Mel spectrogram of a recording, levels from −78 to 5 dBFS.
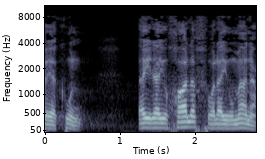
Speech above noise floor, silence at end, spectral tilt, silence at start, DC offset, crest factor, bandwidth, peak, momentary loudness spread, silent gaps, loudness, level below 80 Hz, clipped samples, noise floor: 35 dB; 0 s; -5 dB/octave; 0 s; under 0.1%; 18 dB; 8.8 kHz; -4 dBFS; 9 LU; none; -22 LUFS; -50 dBFS; under 0.1%; -56 dBFS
